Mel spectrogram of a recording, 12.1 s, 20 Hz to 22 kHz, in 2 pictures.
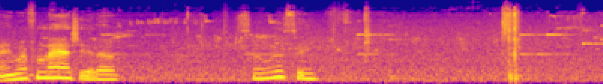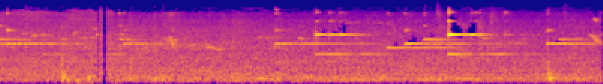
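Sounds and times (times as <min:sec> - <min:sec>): wind chimes ringing: 0:00.8 - 0:04.2, 0:05.1 - 0:12.0.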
